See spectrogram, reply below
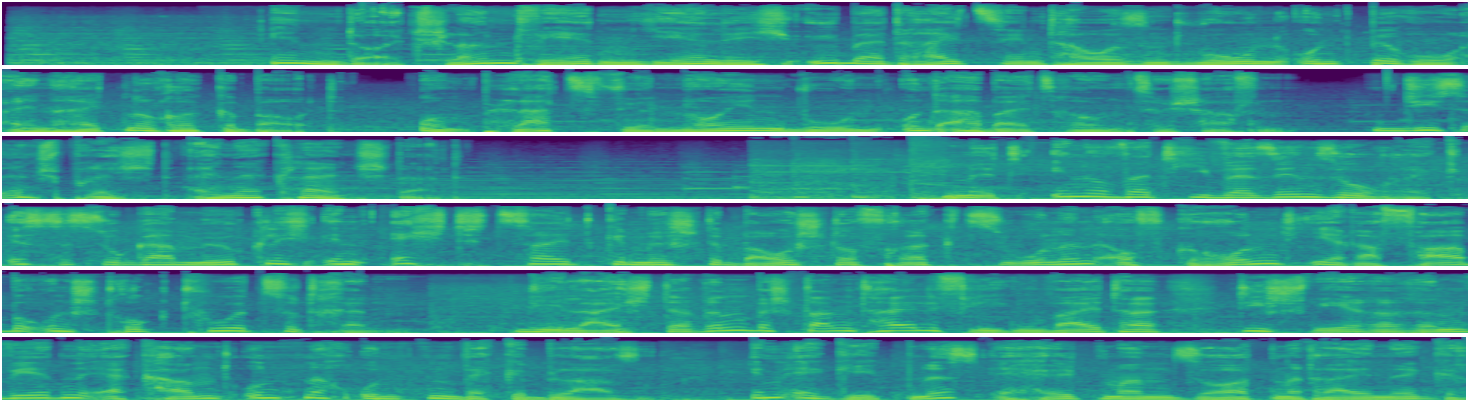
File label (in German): off voice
